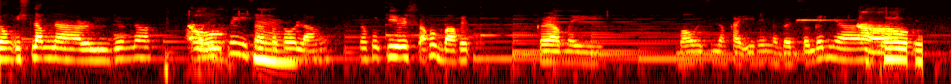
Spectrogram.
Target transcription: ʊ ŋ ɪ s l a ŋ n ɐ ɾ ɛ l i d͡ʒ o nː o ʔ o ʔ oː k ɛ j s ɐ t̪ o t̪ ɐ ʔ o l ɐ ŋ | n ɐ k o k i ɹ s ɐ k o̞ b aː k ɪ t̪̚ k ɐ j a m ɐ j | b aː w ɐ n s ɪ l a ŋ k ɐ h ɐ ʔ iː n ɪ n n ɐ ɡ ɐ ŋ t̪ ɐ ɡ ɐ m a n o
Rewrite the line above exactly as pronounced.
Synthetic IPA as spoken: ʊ ŋ ɪ s l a m n ɐ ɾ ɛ l i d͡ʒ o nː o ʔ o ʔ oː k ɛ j s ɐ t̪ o t̪ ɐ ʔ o l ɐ ŋ | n ɐ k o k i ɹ s ɐ k o̞ b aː k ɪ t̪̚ k ɐ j a m ɐ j | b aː w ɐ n s ɪ l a ŋ k ɐ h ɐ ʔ iː n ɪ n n ɐ ɡ ɐ n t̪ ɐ ɡ ɐ ɲ a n o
